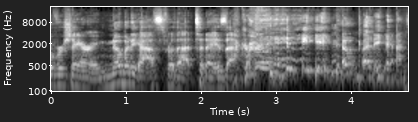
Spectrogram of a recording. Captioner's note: laughs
